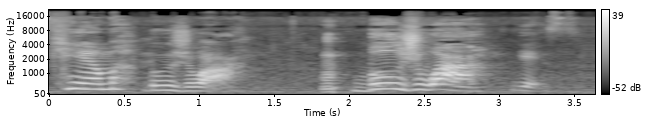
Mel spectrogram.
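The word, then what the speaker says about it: Boudure: I'm a fan I'm a fan it's Kim bis bis yes how do you spell it b o u d u r e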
